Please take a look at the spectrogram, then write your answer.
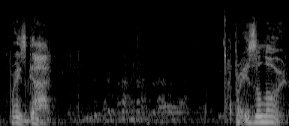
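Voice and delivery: hushed whisper of praise. Real, not acted. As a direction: breathe it out in a whisper. Quiet praise after a story.

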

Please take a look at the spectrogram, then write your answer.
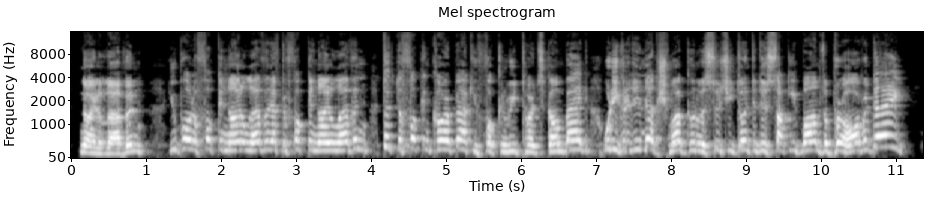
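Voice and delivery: high, outraged New York yelling; mock New York rant. New Yorker tears into Eddie for the car, high mock rage. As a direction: berate him like a furious neighbour.

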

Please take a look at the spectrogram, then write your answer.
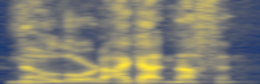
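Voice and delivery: low, soft confession to God; humble admission. Acted. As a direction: drop the voice and own up meekly. Isaiah humbly admits he has nothing.

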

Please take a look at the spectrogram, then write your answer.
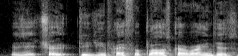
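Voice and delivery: very high put-on manager voice; new player imitating the manager's question, high; mock manager. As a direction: mimic the boss, high and eager.

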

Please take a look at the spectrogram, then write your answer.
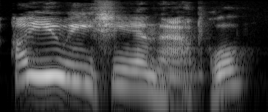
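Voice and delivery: amazed question. A narrator's reading. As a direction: ask in wide-eyed amazement. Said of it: "he explained in surprise and amazement".

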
